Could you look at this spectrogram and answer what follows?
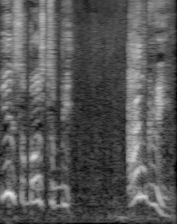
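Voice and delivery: put-on high, teasing kids' voice; mocking students. Students mocking the smiling teacher, high teasing. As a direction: tease him like cheeky students. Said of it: "they'll say".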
